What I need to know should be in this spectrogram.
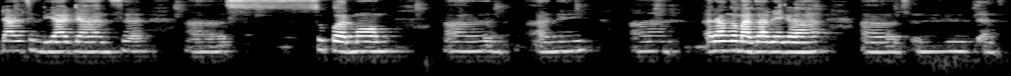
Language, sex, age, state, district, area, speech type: Goan Konkani, female, 45-60, Goa, Quepem, rural, spontaneous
